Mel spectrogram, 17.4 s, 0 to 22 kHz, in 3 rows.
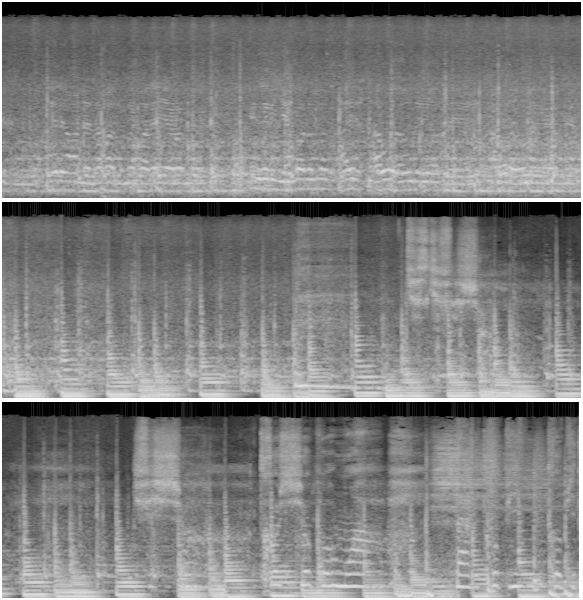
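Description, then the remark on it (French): A pop song by a band with a singing voice, played on the radio, opening with a softer melodic intro before punchy drums and bass kick in partway through, playing loud and steady to the end. “On va tout de suite sur Radio 162 écouter un, groupe qui, que j'aime beaucoup d'ailleurs.”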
